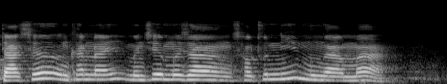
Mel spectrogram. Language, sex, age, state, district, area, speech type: Bodo, male, 45-60, Assam, Kokrajhar, rural, read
